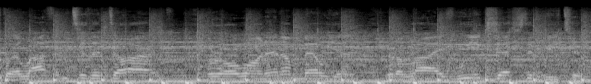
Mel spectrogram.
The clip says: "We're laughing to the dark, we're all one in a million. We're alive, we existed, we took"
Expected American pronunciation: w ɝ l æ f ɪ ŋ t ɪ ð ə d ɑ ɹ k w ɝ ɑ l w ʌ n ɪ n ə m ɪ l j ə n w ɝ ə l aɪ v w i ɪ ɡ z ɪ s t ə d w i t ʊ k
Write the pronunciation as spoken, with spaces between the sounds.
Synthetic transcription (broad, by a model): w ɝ l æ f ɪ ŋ t ɪ ð ə d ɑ ɹ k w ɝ ɑ l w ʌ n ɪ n ə m ɪ l j ə n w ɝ ə l aɪ v w i ɪ ɡ z ɪ s t ə d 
